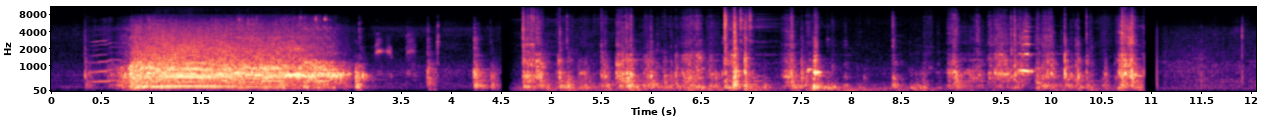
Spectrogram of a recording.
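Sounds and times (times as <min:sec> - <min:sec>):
scraping and knocking on metal: 0:04.2 - 0:11.0.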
